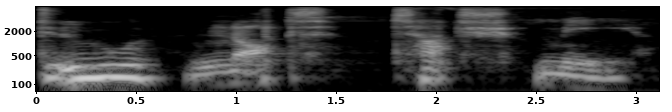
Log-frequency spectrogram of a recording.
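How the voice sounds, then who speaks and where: A man playing a weary, stern Death in a radio play, speaking in a curt, formal, deadpan way. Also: medium pitch, very slow, slightly rough, full character voice. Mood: stern, irritated. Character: Death, weary, stern, gentlemanly and easily irritated.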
